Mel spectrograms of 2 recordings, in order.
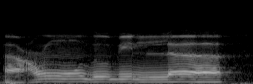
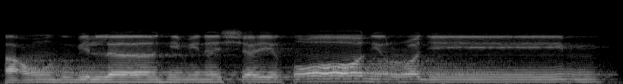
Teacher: zal bari dhammah di hujung lidah, dan billah dibacakan nipis 2 harakat.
